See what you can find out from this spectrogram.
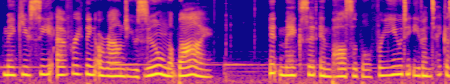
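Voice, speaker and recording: Wise forest witch played by a woman for ASMR roleplay: fairly high voice, tender, very unhurried, caring with a soft tease. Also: natural voice. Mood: calming.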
